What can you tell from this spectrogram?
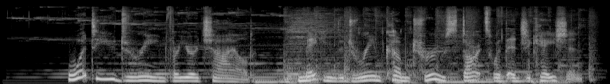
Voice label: cool jazzy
